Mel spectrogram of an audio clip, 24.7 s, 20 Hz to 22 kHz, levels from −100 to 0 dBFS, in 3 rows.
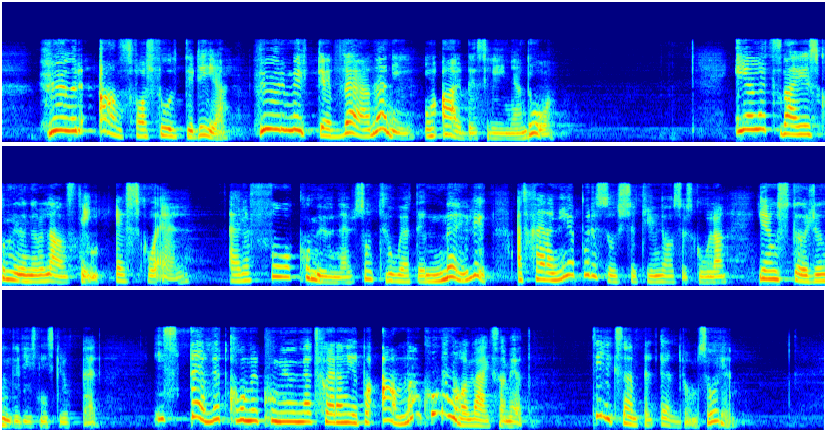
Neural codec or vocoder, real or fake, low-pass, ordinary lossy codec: codec, 44.1 kHz, 2.6 kbps, SNAC; fake; 7.2 kHz; none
